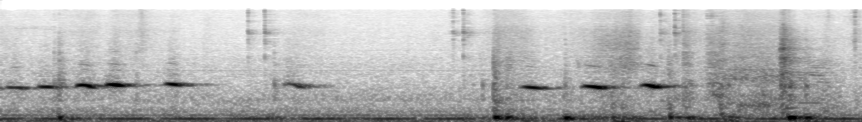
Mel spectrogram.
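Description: A person whistling a short run of quick notes, pausing, then whistling a few more, over a steady low electrical hum, with a sharp click near the end.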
